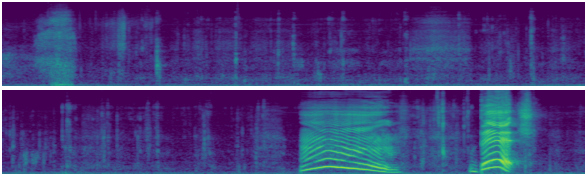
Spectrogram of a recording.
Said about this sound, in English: I'm going to start with a bite from this burger, so... In real time, I could tell you how it is.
